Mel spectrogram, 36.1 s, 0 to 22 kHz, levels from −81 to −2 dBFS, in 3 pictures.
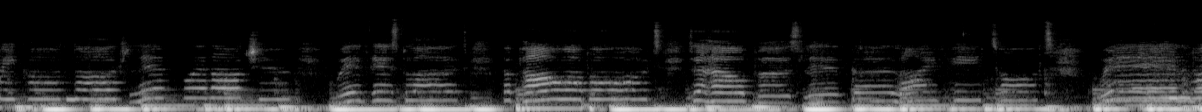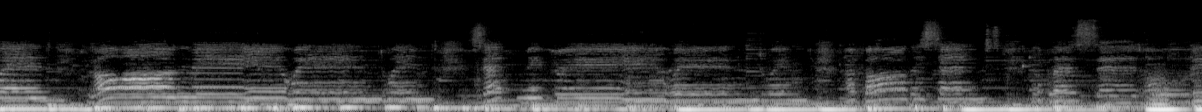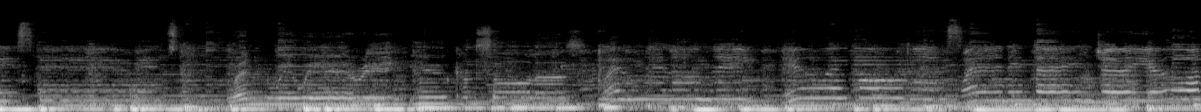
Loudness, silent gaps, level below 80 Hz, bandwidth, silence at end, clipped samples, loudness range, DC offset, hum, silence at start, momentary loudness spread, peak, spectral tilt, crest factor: -23 LUFS; none; -22 dBFS; 5.2 kHz; 0 s; under 0.1%; 4 LU; under 0.1%; none; 0 s; 8 LU; -6 dBFS; -8.5 dB/octave; 16 dB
